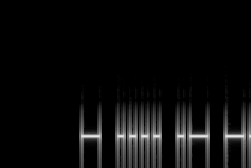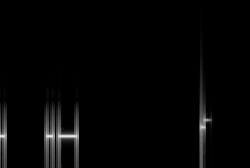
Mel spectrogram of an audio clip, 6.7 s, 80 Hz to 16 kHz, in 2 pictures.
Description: Morse code, heard as a keyed tone, about 15 wpm, 700 Hz. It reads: THAN A
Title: Sets of 2 Words 15wpm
